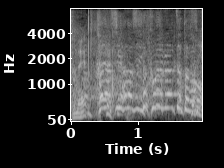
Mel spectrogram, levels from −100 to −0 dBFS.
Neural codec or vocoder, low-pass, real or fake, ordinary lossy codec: none; none; real; none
